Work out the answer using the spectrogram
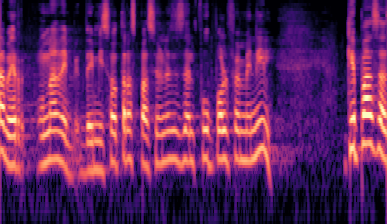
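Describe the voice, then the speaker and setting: A Mexican woman in her forties speaks with a fairly high, animated voice, throwing out rhetorical questions as she makes her case. Her words ring with a long reverb, as if she were in a large, echoing studio. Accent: Mexican Spanish. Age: 40s. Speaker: guest. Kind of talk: studio debate chat.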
